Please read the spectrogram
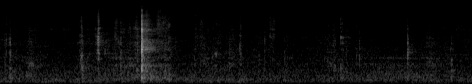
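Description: A few short faint clicks and light tapping handling noises over quiet room tone, the sharpest about a second and a half in.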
